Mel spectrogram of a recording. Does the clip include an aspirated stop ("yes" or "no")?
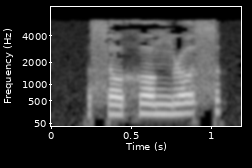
no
